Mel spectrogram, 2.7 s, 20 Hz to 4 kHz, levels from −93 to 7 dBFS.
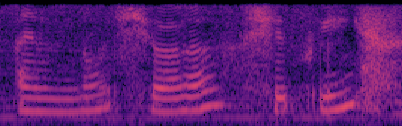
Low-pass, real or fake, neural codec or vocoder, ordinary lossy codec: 3.6 kHz; fake; codec, 44.1 kHz, 7.8 kbps, Pupu-Codec; none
